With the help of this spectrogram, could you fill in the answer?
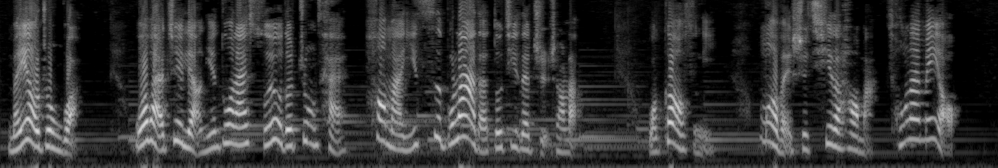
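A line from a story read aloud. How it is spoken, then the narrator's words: Shouting. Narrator (Chinese): 最先说话的那个人又吼道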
